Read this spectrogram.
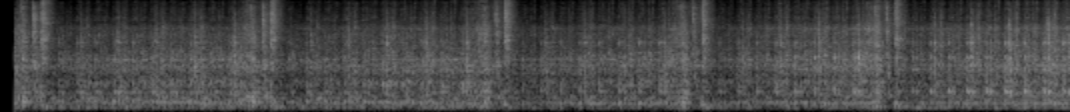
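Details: Old Iron Creamery power plant engine, first run after rebuild; busy mechanical clatter with sharper pops about every one and a half seconds, old slow engine running steadily, normal.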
